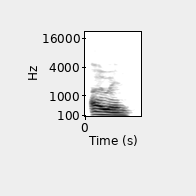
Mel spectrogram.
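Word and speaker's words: Eoin: And I mean, the poor guy for years has had to put in his fucking biography, it's pronounced Owen. Like, hello, Mr. Ian Cofer. He's like, it's Owen, mate, come on.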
